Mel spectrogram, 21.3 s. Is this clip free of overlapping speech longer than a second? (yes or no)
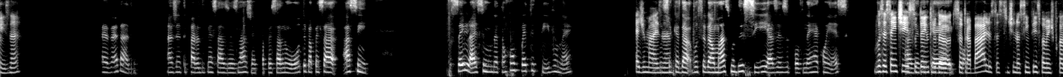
no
